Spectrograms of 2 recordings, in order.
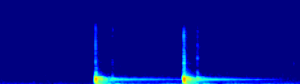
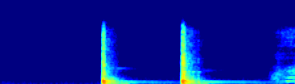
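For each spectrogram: First: metal streamer enclosure. Second: plastic streamer enclosure.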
